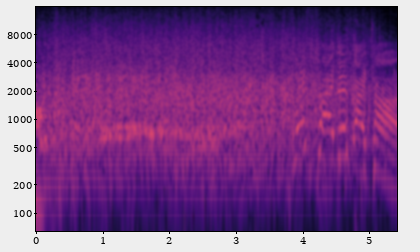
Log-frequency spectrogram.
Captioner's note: cheers and applause; laughter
